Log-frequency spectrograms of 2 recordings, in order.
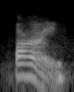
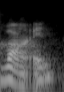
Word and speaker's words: bine: I think a couple other brewers were there, but it was just cool to learn Bine, not Vine.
